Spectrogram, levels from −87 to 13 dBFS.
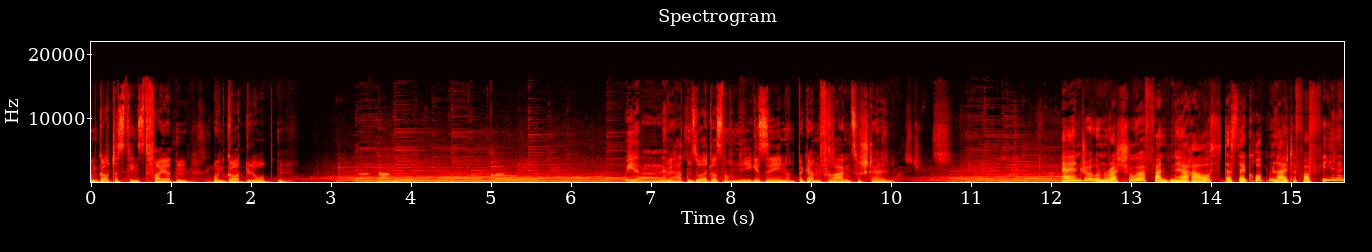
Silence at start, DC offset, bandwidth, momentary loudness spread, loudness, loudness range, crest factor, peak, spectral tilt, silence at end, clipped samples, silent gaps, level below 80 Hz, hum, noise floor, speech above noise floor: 0 s; under 0.1%; 16.5 kHz; 15 LU; -22 LUFS; 10 LU; 18 dB; -4 dBFS; -6 dB/octave; 0 s; under 0.1%; none; -48 dBFS; none; -47 dBFS; 26 dB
